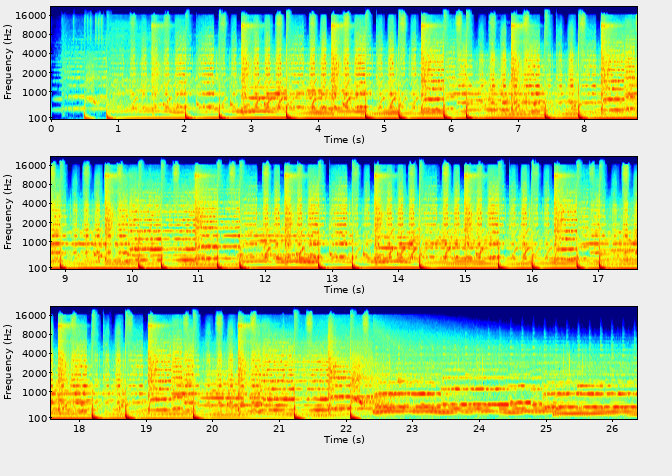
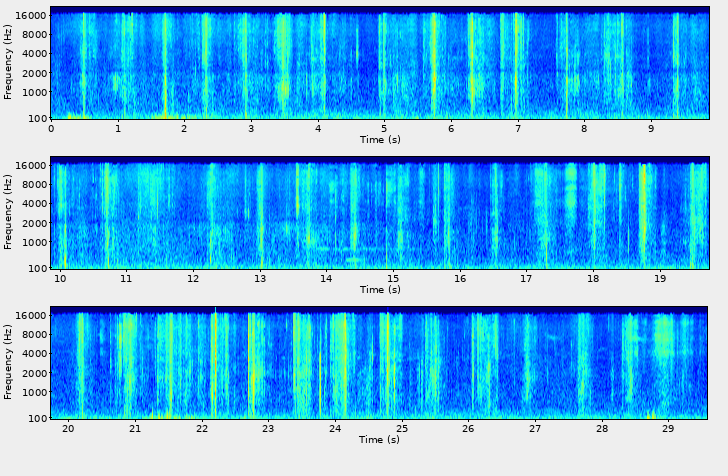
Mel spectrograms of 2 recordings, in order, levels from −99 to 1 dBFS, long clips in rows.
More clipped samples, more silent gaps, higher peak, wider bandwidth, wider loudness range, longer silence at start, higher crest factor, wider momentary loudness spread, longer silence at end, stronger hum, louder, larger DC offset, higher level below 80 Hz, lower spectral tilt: neither; neither; about the same, 0 dBFS vs 0 dBFS; about the same, 17.5 kHz vs 17 kHz; second, 3 LU vs 12 LU; first, 0.25 s vs 0 s; second, 12 dB vs 38 dB; second, 6 LU vs 20 LU; about the same, 0 s vs 0 s; neither; first, -14 LUFS vs -35 LUFS; neither; first, -16 dBFS vs -58 dBFS; first, -4.5 dB/octave vs 0 dB/octave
